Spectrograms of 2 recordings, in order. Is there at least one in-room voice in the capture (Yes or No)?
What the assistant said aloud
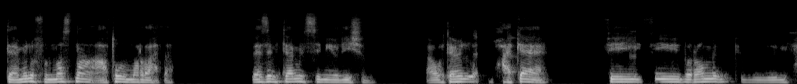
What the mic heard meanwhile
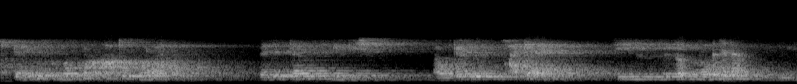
Yes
